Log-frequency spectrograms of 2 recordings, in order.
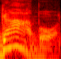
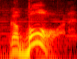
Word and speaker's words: Gábor: Okay, this means that we know how to pronounce the name Gábor, for example. It's Gábor, not Gabor.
